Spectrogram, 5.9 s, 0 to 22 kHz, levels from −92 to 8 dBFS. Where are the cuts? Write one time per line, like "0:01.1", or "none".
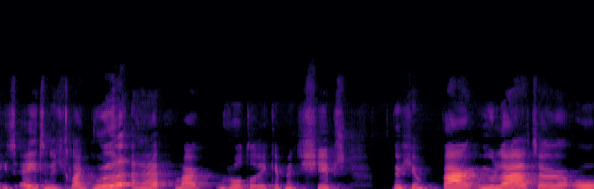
none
